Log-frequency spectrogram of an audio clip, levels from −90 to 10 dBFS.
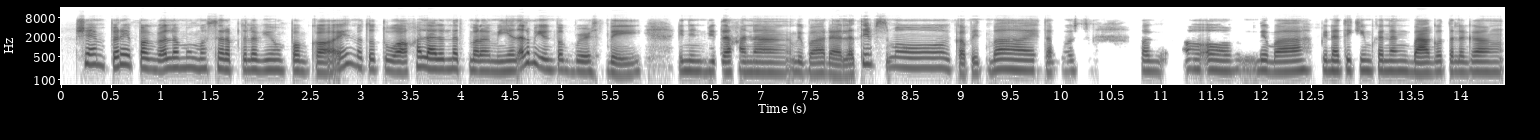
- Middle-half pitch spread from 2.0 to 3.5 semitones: Yes, average, 3.0 semitones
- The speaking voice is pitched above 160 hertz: Yes, high, 190 Hz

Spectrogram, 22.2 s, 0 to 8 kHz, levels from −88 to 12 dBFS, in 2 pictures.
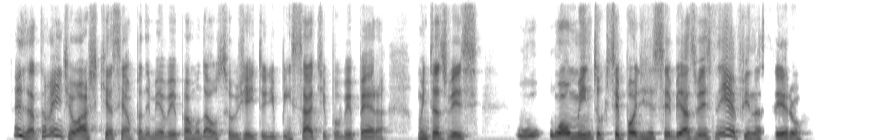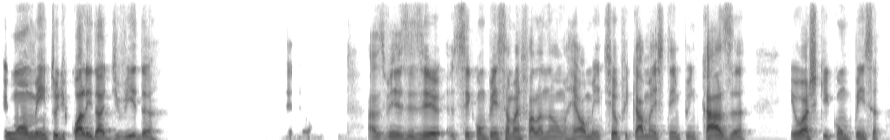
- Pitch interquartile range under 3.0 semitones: No, average, 3.7 semitones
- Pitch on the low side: Yes, low, 130 Hz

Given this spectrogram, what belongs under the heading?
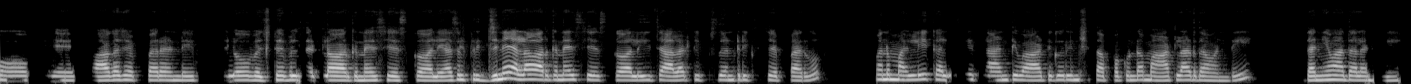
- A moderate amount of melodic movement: No, narrow, 1.4 semitones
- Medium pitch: No, high, 200 Hz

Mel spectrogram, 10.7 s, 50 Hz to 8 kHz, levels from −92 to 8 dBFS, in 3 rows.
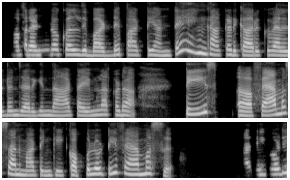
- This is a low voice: No, high, 235 Hz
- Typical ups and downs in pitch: Yes, average, 3.1 semitones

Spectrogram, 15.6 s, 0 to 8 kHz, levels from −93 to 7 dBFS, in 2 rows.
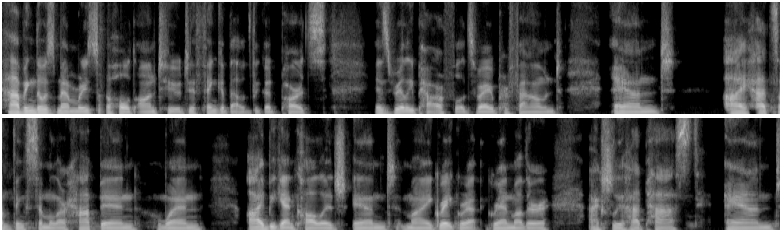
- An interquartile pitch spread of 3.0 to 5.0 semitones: No, narrow, 2.5 semitones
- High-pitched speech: No, low, 110 Hz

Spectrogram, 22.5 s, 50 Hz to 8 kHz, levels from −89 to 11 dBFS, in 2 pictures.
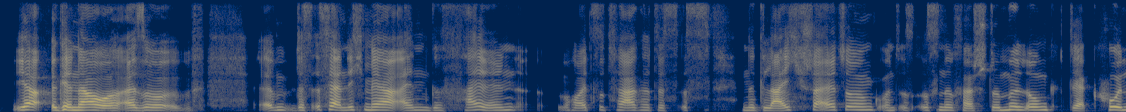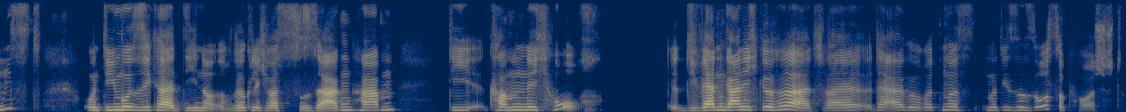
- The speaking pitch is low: No, high, 200 Hz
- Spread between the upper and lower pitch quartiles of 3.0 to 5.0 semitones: No, narrow, 2.4 semitones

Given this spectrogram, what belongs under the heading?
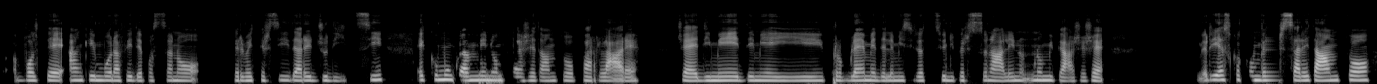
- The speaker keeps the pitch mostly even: Yes, narrow, 1.3 semitones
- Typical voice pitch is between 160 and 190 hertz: Yes, medium, 185 Hz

